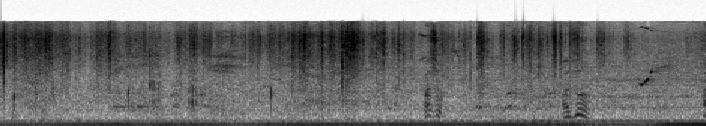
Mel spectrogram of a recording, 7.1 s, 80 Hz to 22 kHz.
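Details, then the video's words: Two puppies at play, American Staffordshire Terrier Cezar at 15 weeks and Alaskan Malamute Maza at 20 weeks, giving brief wavering squeaky whines near the middle over steady low hum, rustling and scuffling noise. "american staffordshire terrier & Alaskan Malamute (Puppies play)"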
